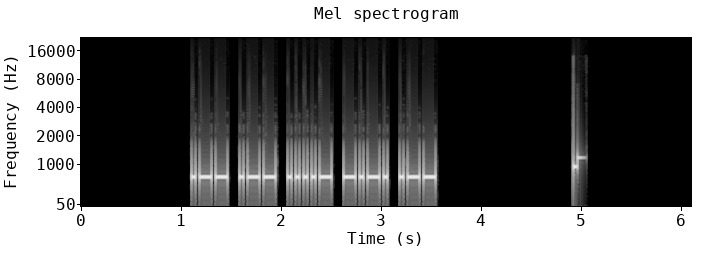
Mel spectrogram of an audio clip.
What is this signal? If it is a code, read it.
Morse code, heard as a keyed tone, about 30 wpm, 700 Hz. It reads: WW4CW
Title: USA Call Signs 30wpm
